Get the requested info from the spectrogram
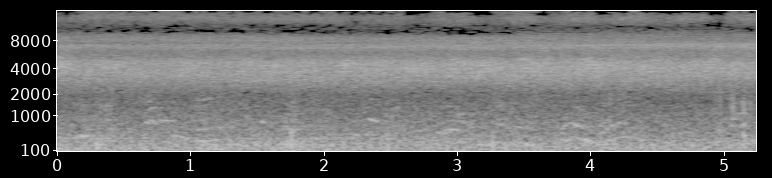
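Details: Cicadas singing in a summer forest along a trail in Seoul, Korea: a steady, dense, hissing drone fills the air without a break, with faint low rumbling and scattered soft noises beneath.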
